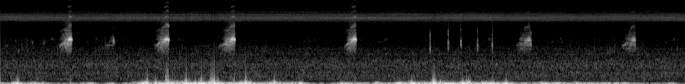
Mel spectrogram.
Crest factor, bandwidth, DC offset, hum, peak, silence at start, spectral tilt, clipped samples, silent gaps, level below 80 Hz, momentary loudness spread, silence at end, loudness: 14 dB; 11.5 kHz; under 0.1%; none; 0 dBFS; 0 s; -3 dB/octave; under 0.1%; none; -16 dBFS; 17 LU; 0.1 s; -20 LUFS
